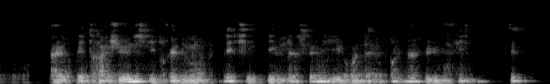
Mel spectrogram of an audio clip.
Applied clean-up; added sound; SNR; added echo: neural mask model DeepFilterNet 3.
